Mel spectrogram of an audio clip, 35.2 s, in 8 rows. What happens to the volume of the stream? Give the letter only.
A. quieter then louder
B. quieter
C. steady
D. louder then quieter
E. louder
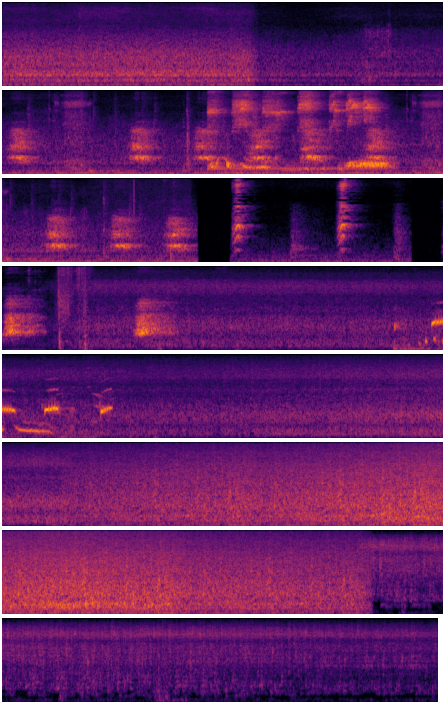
D.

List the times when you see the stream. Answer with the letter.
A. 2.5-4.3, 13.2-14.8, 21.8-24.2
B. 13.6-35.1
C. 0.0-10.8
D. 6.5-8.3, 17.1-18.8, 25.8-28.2
B.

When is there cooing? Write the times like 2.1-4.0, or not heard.
6.5-8.3, 17.1-18.8, 25.8-28.2.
